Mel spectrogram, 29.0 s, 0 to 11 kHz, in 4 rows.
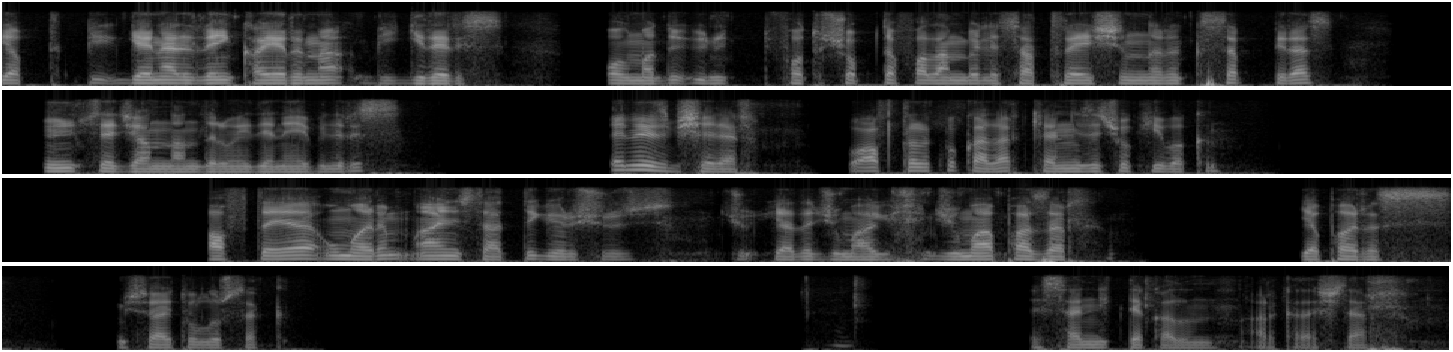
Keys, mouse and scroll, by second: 23.4 scroll down 2, 23.6-24.9 scroll up 2.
